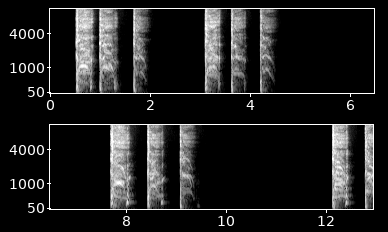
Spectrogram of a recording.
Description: A little more allergy coughing...I love when you comment...also like and share.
